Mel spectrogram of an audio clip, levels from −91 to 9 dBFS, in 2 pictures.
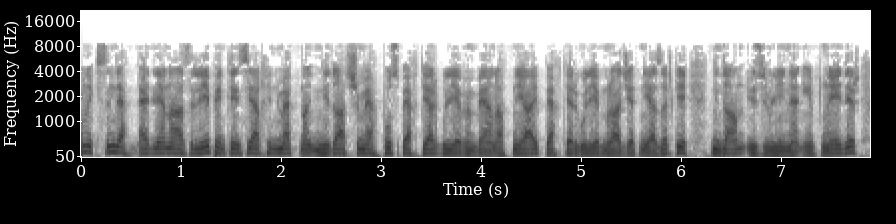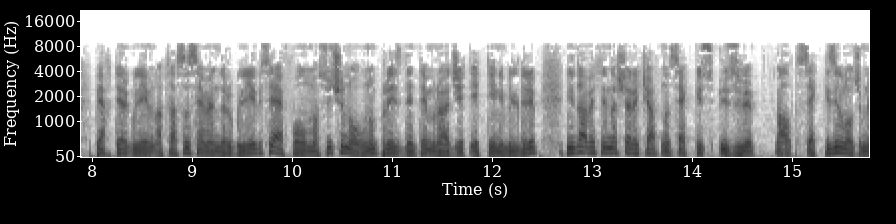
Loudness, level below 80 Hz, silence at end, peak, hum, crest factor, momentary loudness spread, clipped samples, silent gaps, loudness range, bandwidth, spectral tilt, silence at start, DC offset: -18 LUFS; -40 dBFS; 0 s; -4 dBFS; none; 12 dB; 3 LU; under 0.1%; none; 1 LU; 8.8 kHz; -6 dB/octave; 0 s; under 0.1%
